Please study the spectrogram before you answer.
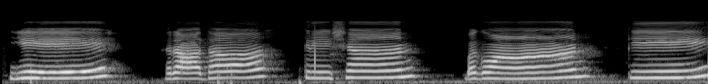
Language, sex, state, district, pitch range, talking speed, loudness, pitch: Hindi, female, Punjab, Fazilka, 285-320 Hz, 40 wpm, -12 LUFS, 300 Hz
